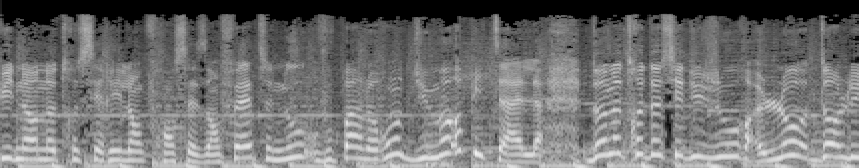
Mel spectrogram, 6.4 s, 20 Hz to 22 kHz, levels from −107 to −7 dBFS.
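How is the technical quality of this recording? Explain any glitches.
There is one audible glitch, from 3.37 to 3.41 s: a burst of damaged data in the compressed stream. Corrupted bytes in the encoded frames there made the decoder misread them and lose sync until it found the next valid frame header, producing a brief glitch about 40 ms long.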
